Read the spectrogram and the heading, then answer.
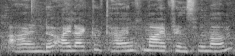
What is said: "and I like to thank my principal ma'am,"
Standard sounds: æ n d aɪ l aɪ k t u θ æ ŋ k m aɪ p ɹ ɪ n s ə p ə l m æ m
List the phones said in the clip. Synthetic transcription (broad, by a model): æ n d aɪ l aɪ k t u t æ ŋ k m aɪ p ɹ ɪ n s ə p ə l m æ m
